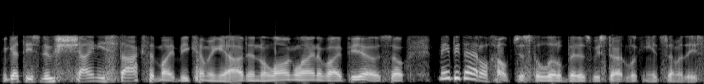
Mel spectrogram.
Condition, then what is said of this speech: None; typical speech.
